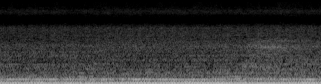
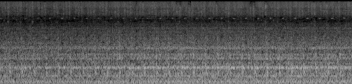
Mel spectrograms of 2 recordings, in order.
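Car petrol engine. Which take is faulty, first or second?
second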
